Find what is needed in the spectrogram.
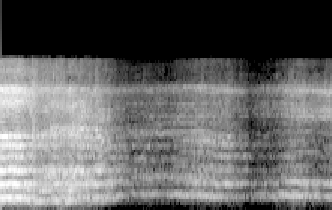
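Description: A man reciting the Quran in Arabic in a melodic, chanted style. A loud held phrase opens and fades about a second and a half in, and the recitation goes on more softly before swelling again near the end.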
